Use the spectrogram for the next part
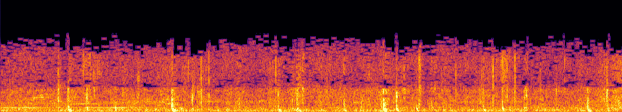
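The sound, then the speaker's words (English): A steady wash of slight rain falling on a street on a windy, icy cold day, with scattered irregular patters and small taps, soft and continuous throughout, with a low hum underneath. “There's a slight rain falling right now.”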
